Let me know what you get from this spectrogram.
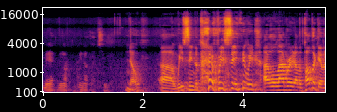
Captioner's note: laughter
